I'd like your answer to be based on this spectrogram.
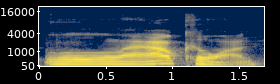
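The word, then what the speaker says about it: Laocoön: How do you pronounce it? – Laocoon. – Close. Passable.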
